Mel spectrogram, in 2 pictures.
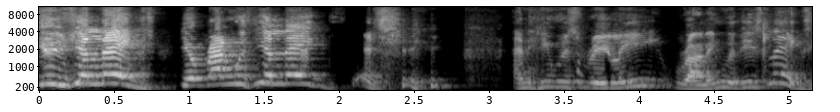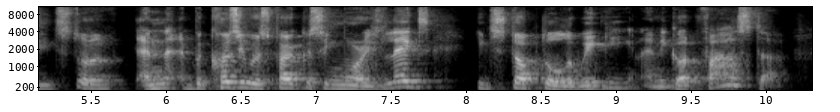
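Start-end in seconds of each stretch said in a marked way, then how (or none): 0.0-2.0 very high, shrill, raised hollering scream. Retelling a woman coaching a boy to run, imitating her screaming at him. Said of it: "she's screaming at him".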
